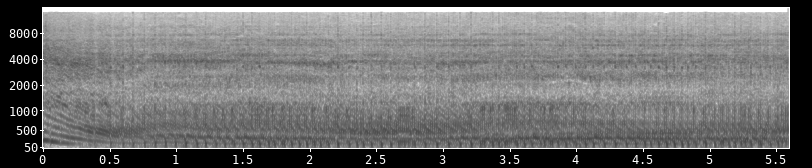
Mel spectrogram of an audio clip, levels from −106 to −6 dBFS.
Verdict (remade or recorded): remade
